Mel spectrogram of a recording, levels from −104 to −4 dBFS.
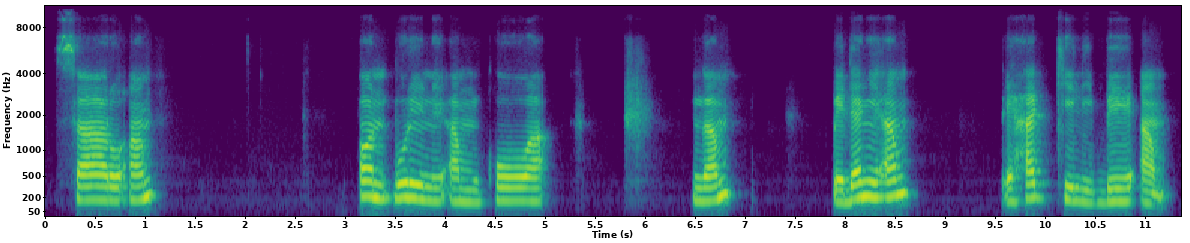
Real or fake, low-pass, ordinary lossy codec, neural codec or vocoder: real; 7.2 kHz; Opus, 32 kbps; none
